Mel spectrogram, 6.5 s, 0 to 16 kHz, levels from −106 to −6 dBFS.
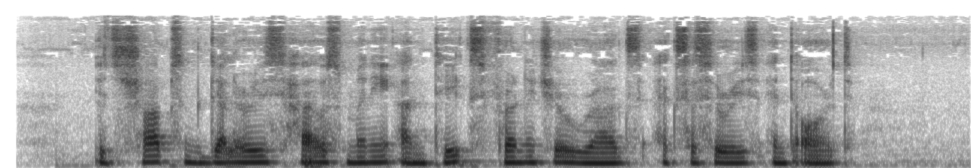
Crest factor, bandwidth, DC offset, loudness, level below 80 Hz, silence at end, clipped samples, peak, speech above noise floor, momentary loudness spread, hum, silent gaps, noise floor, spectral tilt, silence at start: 18 dB; 11.5 kHz; under 0.1%; -23 LUFS; -46 dBFS; 0.8 s; under 0.1%; -6 dBFS; 32 dB; 4 LU; none; none; -55 dBFS; -5 dB/octave; 0.65 s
